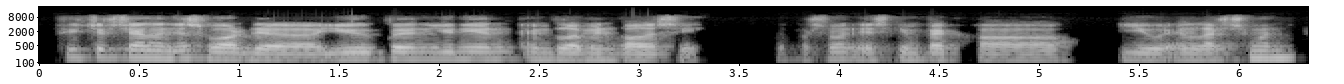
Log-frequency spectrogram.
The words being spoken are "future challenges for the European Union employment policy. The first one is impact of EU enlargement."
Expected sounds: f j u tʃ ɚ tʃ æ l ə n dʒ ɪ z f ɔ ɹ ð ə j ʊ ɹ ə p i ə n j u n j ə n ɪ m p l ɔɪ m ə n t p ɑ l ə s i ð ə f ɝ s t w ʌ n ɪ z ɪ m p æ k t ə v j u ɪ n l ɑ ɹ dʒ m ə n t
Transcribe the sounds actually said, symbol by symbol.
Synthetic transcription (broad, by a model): f j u tʃ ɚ tʃ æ l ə n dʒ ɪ s f ɔ ɹ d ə j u ɹ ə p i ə n j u n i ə n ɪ m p l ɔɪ m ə n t p ɑ l ə s i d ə p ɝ s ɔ n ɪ s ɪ m p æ k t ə f j u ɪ n l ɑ ɹ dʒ m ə n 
